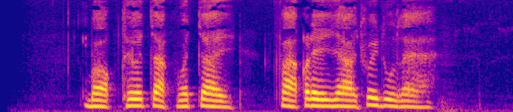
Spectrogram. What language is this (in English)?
Thai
